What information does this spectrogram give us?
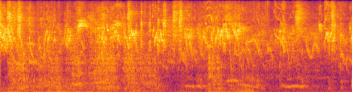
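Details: Wild budgerigar flock chirping, a thick tangle of high squeaks and warbled notes, with soft low hums and cooing tones beneath.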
